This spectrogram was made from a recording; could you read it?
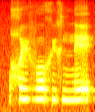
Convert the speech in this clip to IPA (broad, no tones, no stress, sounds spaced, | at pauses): χ y v o x y x nː e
